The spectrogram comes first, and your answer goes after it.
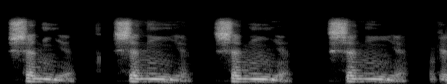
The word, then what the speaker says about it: chenille: But it's not chenille, madam. Your Okay. pronunciation will end on with the I, I found rolling I only. Okay. chenille. The last E will be totally silent.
